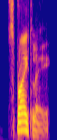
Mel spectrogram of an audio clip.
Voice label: "sprightly", British

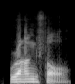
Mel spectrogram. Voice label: "wrongful", American

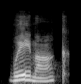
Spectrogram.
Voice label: "waymark", Indian

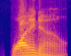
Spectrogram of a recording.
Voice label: "wino", American

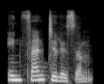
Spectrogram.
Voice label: "infantilism", Indian

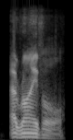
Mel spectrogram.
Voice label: "arrival", British

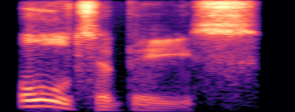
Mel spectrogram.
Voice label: "altarpiece", British

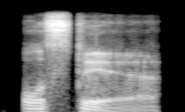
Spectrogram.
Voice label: "austere", British

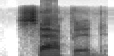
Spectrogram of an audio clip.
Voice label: "sapid", American

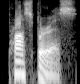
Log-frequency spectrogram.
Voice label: "Prosperous", American

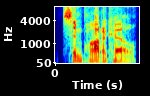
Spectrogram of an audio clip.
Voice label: "simpatico", American

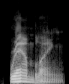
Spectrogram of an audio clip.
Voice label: "rambling", American

